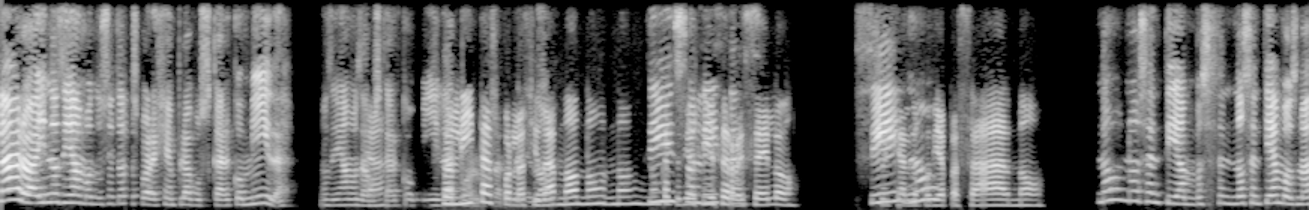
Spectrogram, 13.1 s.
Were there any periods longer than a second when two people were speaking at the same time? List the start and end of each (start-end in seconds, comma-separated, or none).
3.6-5.6, 6.5-7.7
